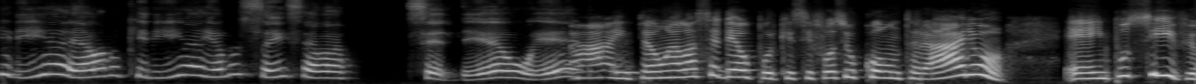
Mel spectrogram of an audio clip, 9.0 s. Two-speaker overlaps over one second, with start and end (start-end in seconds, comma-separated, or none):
none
